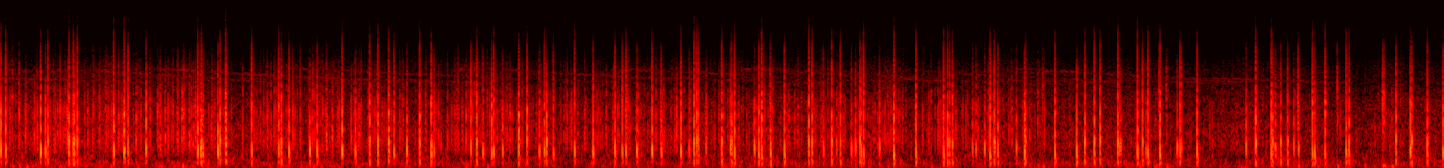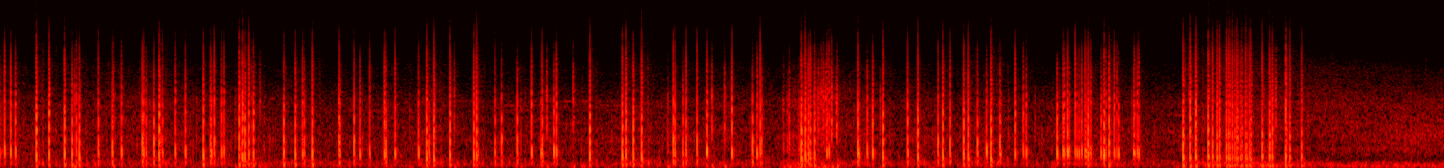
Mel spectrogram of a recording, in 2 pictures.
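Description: Starmine fireworks barrage: aerial shells launched and bursting in rapid succession, a dense run of bangs several a second. Near the end come spells of dense crackling, then the bursts stop shortly before the end.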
